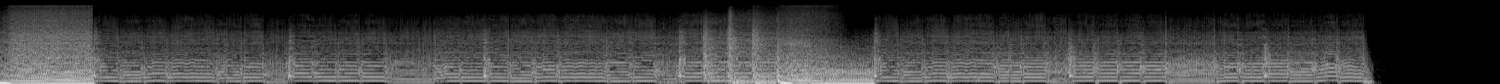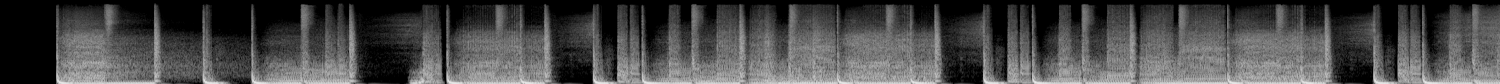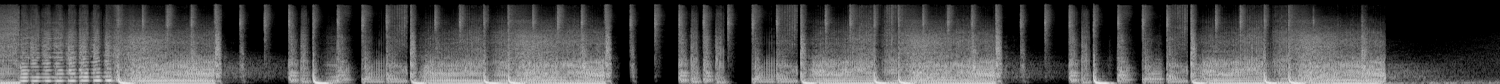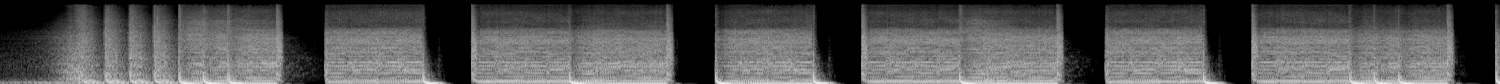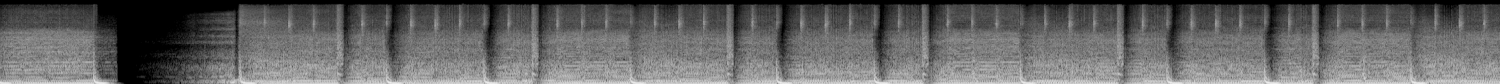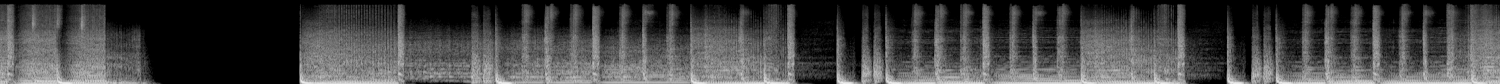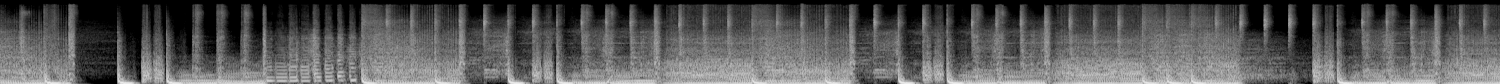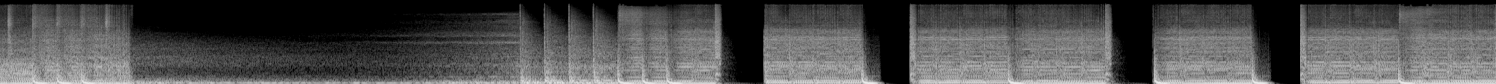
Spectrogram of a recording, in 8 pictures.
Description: Instrumental - Cinematic Burst x Future Hip-Hop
